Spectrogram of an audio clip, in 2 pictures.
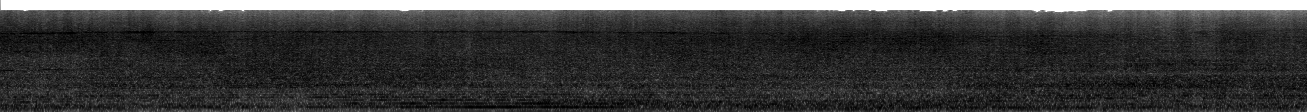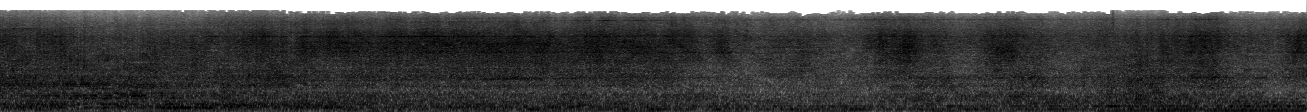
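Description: A propeller plane's engine roars loudly and steadily close by.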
